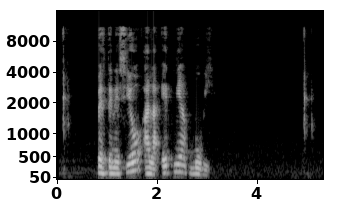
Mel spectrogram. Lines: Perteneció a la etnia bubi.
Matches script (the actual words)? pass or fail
pass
